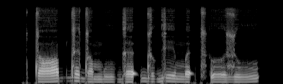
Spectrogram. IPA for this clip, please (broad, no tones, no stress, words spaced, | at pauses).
tɒːbdɜdɒmuːɡ ɜʔ dʊɡɪːmɜʔt͡sʼʊː zu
